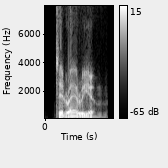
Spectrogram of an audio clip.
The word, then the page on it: terrarium: British English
